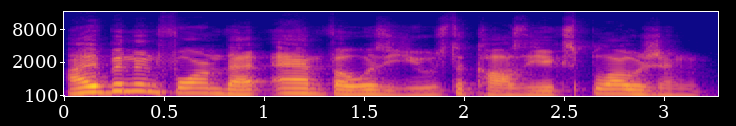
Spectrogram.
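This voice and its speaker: A man playing a composed, earnest young king in an ASMR roleplay, speaking in a measured, formal way. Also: on the high side, animated, close to an everyday voice. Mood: businesslike.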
